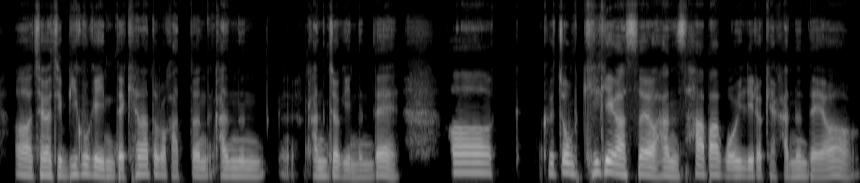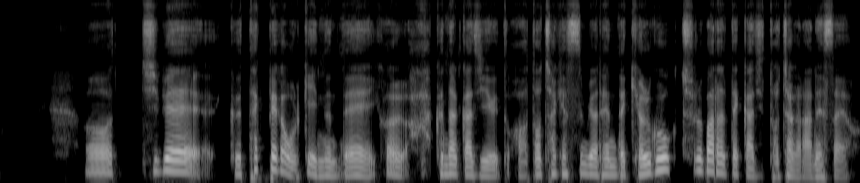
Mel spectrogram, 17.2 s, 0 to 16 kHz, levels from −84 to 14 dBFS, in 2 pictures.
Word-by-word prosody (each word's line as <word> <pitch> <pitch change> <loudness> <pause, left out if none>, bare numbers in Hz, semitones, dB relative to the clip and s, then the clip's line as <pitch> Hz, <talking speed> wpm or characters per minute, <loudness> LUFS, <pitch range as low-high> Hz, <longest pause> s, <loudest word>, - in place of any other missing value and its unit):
어 125 -2 +1
제가 125 +1 +2
지금 120 -2 -3
미국에 135 -1 0
있는데 110 -1 +1
캐나다로 135 -1 -1
갔던 115 0 -4
갔는 115 -1 -2 0.2
으 - - -23 0.2
간 115 -1 -3
적이 110 -2 0
있는데 100 +2 -2 0.6
어 160 -1 +4 0.5
그 150 - -6
좀 155 - +3
길게 160 +3 +3
갔어요. 135 -3 +6
한 115 0 -1
4 135 +7 +4
박 130 -3 +1
5 110 +1 +1
일 115 0 -4
이렇게 115 -2 -3
갔는데요. 105 0 -3 0.9
어 80 0 0 0.3
집에 180 - +4 0.3
그 135 - -4
택배가 205 +2 -1
올 110 - -1
게 - - -5
있는데 115 -1 -2
이걸 - - -3
'아 - - -10
그날까지 125 -6 -1 0.2
어 110 - -7
도착했으면.' 140 +1 +1
했는데 125 -2 -2
결국 175 +10 +3
출발할 180 -5 +2
때까지 110 -5 -4
도착을 105 -3 -4
안 95 +1 -3
했어요. 95 - +2
120 Hz, 305 characters per minute, -27 LUFS, 110-145 Hz, 0.9 s, 갔어요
